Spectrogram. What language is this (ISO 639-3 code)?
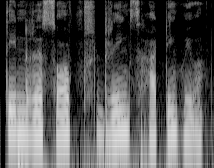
sat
